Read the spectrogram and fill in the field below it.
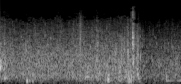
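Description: Splashing steps while wading across a creek on a backcountry trail, water churning around the legs in a few uneven surges over a steady rushing stream.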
